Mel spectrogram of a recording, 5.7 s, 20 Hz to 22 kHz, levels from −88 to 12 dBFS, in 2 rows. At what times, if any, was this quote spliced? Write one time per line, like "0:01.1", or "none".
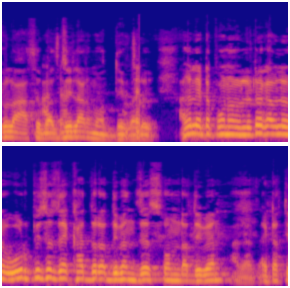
0:01.4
